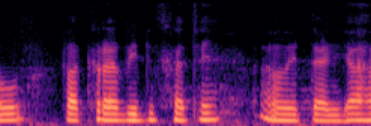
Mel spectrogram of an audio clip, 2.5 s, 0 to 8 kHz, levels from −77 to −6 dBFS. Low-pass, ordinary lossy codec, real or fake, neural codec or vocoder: none; none; fake; codec, 16 kHz, 1.1 kbps, Voila-Tokenizer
